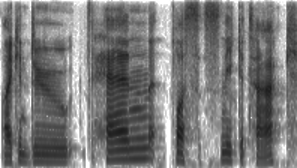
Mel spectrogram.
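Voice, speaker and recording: A man's voice: medium pitch, extremely slow, clean tone, lo-fi sound. A man playing an assassin in a tabletop game, describing his moves with hesitant restarts. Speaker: player. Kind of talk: casual tabletop game chat.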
